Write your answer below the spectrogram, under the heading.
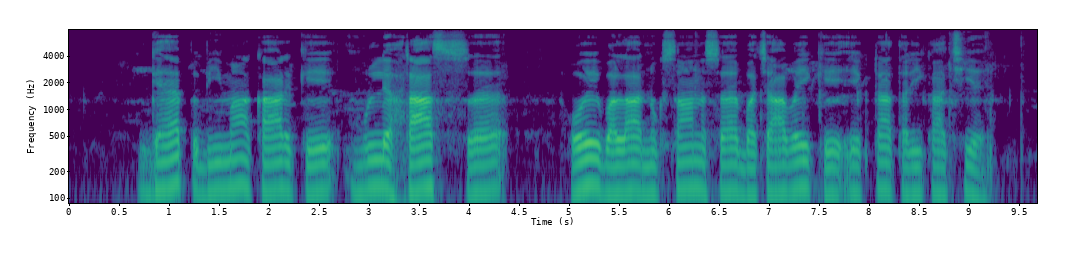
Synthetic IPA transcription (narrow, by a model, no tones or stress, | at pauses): ɡɛpbimakaɾkemuljəɦəɾasːə̃ | ɦoebalanʊksaːnsə̃bət͡ʃabəjkeʔekʈat̪əɾiːkat͡ʃʰijɛ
